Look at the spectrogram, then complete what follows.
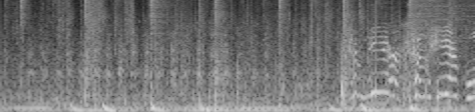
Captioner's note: panting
